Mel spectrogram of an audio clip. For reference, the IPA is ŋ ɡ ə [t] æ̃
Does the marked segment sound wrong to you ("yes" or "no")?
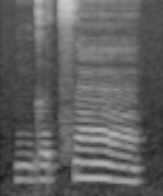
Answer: yes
